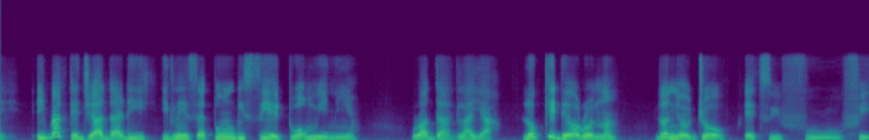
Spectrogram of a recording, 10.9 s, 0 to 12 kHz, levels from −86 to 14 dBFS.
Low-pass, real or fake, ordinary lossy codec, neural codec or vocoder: 7.2 kHz; fake; none; codec, 16 kHz, about 1 kbps, DyCAST, with the encoder's durations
